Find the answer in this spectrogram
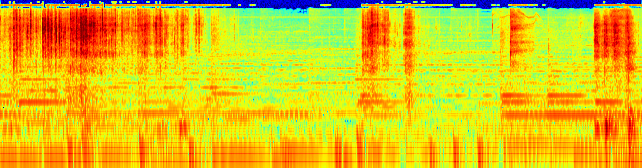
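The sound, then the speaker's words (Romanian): Ice Division nugget ice tumbling into a glass: bursts of crunchy, rattling clatter with sharp clinks, coming in three separate pours with quieter pauses between, over a low steady background hum. “Am adăugat și niște gheață nugget, Ice Division.”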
